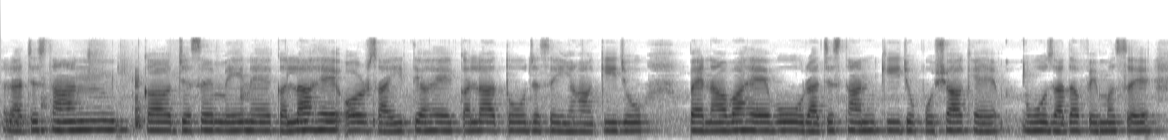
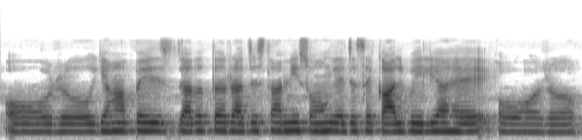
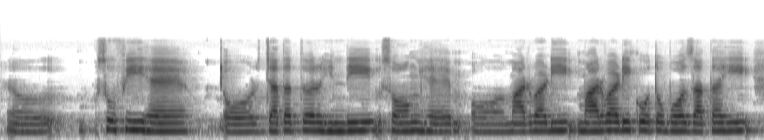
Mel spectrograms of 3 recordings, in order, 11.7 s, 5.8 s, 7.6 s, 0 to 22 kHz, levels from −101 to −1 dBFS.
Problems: none marked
